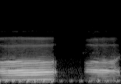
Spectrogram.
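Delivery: loud, voiced अ; loud vowel. Shown as a demonstration. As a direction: call out अ loud and full. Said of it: "तो ये दोनों ज़्यादा होता है आ".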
